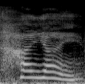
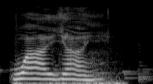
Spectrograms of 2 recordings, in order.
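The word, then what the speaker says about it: はやい: But if you were to pronounce it wa anyway, even if it's not meaning is, then that's wrong, because it's hayai, not wayai.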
